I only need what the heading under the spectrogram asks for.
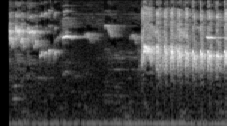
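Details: Horsfield's babbler in lively, full song: thin high whistled notes and short slurred phrases, then a fast, loud, dense chattering trill of rapidly repeated high notes for the final second.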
